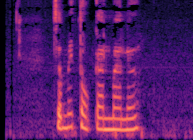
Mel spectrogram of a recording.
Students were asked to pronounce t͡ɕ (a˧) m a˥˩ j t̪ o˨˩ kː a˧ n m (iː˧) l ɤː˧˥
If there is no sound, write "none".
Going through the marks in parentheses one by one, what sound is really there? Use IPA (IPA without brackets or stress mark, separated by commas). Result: a˨˩, aː˧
